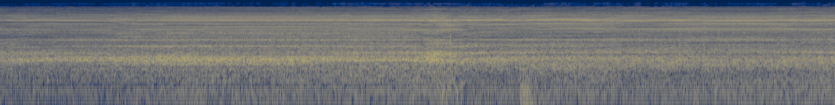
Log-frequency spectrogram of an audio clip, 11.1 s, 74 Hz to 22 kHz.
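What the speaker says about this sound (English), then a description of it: "So what I may do is just put a little bit more heat on here, just in case." A heat gun roars steadily as it blows hot air onto a part of a Philco 41-245 radio during restoration, a loud, continuous, close whoosh with only slight shifts in tone.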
